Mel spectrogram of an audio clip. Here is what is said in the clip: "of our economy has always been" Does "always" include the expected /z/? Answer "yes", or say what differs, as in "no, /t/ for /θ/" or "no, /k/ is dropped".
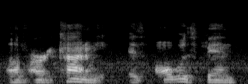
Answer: yes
